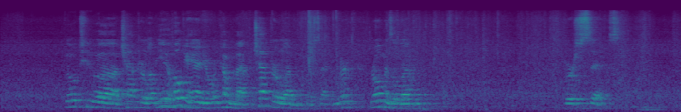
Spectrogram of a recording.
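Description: An older man speaks calmly.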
